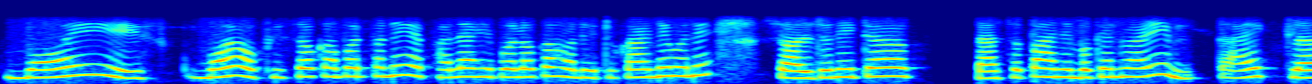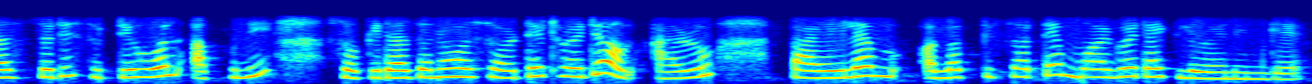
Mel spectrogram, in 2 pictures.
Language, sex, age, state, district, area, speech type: Assamese, female, 18-30, Assam, Sivasagar, rural, conversation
